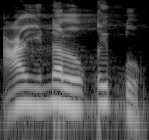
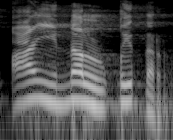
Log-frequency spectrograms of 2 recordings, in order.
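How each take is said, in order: First: The final r is heavy, with rounded lips. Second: The final r is thin and light. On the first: "Kalau tafkhim berarti terakhir niku ketika wakaf ro moncong" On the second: "Kalau tarkik tipis"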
